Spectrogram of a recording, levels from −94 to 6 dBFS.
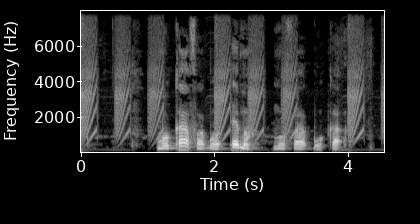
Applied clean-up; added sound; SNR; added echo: none; Alarm; 19 dB; none.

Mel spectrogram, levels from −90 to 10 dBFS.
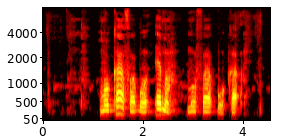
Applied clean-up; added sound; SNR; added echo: none; none; none; none.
